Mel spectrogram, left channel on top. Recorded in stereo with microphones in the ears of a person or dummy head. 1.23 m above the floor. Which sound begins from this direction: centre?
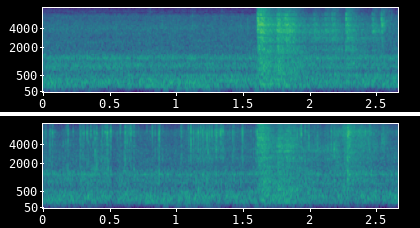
A cupboard door, at 1.6 s.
